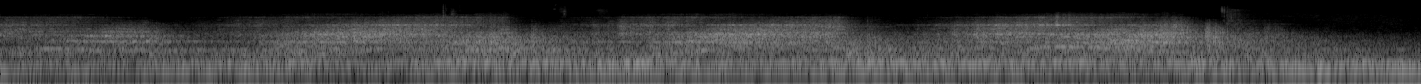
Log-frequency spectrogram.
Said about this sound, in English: Alright, yeah, let's do it. TARDIS sound away!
